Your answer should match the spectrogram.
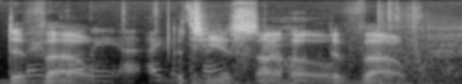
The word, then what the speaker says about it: Divot: or if it's the fancy divot we call that we pronounce it Dafoe Oh fine now that's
